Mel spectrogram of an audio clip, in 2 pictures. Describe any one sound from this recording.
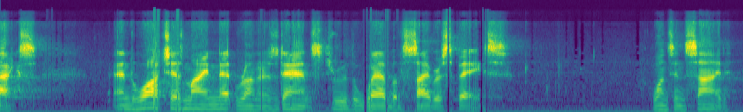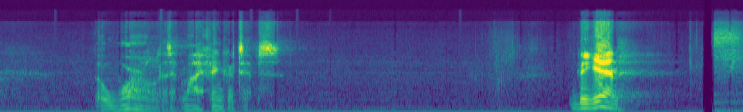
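A man speaks calmly and theatrically, close to a microphone.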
